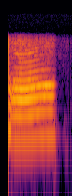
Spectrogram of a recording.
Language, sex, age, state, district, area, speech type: Odia, female, 18-30, Odisha, Sundergarh, urban, conversation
